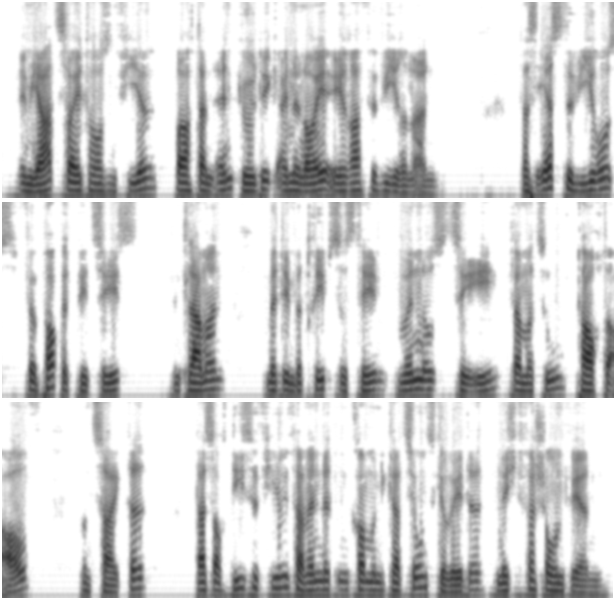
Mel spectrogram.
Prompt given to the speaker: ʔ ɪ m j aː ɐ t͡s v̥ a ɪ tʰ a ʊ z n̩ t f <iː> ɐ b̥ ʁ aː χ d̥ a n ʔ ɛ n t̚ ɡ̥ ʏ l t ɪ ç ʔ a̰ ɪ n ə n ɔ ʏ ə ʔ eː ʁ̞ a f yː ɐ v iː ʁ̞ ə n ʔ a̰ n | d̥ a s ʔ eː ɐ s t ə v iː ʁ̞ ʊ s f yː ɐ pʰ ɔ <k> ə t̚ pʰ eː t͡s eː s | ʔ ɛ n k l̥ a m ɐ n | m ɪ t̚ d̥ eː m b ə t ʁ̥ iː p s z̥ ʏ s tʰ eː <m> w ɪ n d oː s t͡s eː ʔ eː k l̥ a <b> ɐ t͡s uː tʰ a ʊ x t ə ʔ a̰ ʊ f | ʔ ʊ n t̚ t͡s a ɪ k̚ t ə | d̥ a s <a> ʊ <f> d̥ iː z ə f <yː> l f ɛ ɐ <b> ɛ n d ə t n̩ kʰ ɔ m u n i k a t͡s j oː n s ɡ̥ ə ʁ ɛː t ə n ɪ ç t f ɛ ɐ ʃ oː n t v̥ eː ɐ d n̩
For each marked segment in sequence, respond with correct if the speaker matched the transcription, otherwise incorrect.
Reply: correct, correct, correct, incorrect: m, correct, incorrect: x, incorrect: iː, incorrect: v

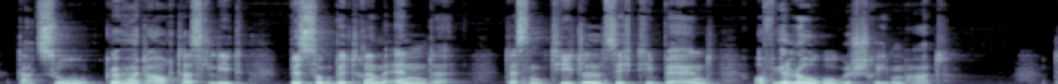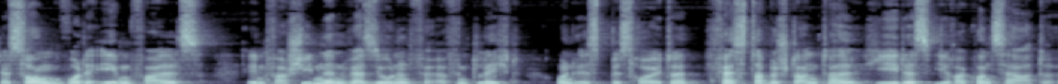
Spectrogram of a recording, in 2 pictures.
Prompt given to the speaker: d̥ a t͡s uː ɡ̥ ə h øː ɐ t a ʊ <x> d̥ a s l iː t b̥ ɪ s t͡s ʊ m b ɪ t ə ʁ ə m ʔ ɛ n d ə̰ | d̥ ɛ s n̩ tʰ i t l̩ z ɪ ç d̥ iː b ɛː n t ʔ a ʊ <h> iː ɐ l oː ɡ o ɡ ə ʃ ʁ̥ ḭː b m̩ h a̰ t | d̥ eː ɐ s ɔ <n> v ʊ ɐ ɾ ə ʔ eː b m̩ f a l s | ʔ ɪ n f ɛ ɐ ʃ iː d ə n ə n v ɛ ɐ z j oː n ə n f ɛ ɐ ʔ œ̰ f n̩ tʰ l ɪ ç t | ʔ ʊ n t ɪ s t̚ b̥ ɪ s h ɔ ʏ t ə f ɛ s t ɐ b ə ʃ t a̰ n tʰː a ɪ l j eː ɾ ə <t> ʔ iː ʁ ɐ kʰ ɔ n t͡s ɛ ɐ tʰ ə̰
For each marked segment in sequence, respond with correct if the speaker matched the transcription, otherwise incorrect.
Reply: correct, incorrect: f, incorrect: ŋ, incorrect: s

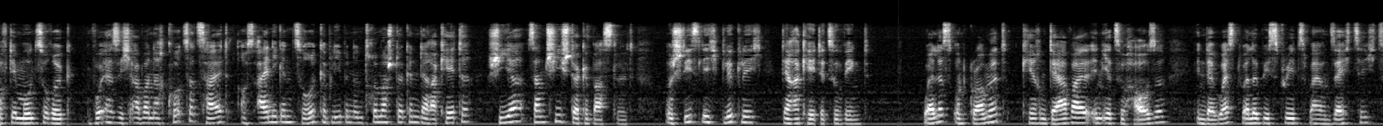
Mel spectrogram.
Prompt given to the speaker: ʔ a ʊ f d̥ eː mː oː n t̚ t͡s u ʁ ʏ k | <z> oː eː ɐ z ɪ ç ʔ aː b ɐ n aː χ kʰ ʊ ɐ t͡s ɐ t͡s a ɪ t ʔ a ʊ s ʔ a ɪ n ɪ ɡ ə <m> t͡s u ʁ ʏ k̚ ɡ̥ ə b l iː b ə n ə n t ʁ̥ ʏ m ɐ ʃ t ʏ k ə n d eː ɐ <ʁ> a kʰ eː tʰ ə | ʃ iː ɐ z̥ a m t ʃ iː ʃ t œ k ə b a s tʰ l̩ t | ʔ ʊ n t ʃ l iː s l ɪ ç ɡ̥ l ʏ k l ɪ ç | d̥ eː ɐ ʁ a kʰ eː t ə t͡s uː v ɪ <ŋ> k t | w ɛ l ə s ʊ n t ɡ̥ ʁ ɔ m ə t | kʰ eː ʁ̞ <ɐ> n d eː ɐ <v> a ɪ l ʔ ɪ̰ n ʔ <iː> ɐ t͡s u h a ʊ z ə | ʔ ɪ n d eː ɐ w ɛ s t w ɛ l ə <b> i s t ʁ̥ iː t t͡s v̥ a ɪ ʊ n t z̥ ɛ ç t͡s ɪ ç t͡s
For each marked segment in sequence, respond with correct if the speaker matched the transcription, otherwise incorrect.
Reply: incorrect: v, incorrect: n, correct, correct, incorrect: ə, correct, correct, correct

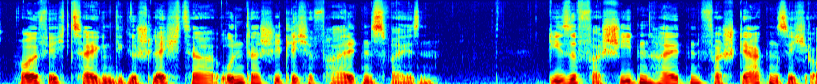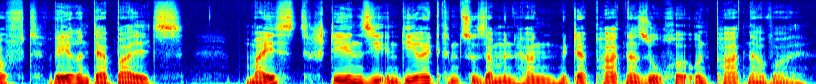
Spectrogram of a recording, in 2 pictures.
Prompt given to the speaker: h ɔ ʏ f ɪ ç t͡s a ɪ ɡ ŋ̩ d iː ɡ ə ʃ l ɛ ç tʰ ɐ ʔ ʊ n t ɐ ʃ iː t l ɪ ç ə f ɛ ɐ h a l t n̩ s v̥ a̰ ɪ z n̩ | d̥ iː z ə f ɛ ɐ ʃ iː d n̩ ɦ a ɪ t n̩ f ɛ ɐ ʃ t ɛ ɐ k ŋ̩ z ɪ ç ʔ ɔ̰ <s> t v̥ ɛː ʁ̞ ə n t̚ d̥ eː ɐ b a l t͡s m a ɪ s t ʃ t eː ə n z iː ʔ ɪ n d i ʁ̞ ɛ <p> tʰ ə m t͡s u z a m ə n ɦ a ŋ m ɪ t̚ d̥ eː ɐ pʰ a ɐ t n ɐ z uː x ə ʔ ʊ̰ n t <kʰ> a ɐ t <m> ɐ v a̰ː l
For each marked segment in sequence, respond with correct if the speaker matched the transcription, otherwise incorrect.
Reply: incorrect: f, incorrect: k, incorrect: pʰ, incorrect: n

